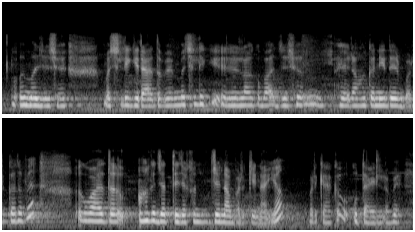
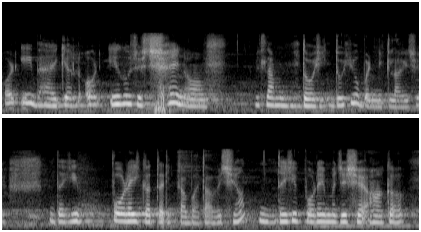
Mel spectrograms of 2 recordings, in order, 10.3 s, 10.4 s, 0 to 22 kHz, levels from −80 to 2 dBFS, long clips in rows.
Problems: none marked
